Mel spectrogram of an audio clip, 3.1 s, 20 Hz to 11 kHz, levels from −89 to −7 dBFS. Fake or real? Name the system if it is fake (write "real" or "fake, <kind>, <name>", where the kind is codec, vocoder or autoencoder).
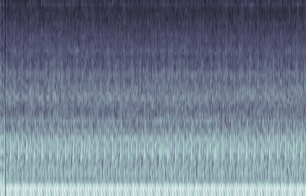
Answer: real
